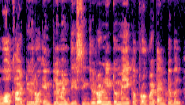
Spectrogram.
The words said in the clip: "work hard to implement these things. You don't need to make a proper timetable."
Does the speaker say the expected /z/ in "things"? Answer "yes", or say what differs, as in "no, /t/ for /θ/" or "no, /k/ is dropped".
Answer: no, /z/ is dropped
